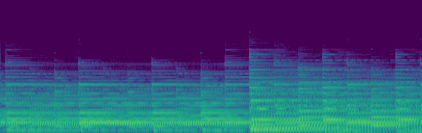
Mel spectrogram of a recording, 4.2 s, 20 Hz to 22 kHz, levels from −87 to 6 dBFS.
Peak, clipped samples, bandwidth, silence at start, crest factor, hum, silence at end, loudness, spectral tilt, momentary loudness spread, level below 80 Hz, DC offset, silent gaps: -8 dBFS; under 0.1%; 5.4 kHz; 0 s; 14 dB; none; 0 s; -22 LUFS; -10.5 dB/octave; 4 LU; -40 dBFS; under 0.1%; none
